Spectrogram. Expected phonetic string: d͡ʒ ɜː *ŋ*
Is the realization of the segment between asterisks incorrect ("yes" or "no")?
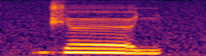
yes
